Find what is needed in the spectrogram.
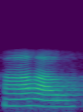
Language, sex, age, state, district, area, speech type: Odia, female, 30-45, Odisha, Nayagarh, rural, conversation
